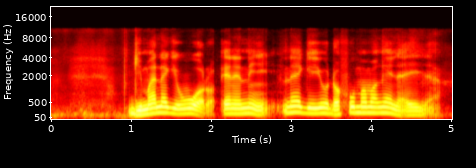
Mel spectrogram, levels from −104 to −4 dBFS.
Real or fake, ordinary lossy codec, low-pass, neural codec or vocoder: fake; none; 10.8 kHz; codec, 24 kHz, 1.2 kbps, DualCodec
